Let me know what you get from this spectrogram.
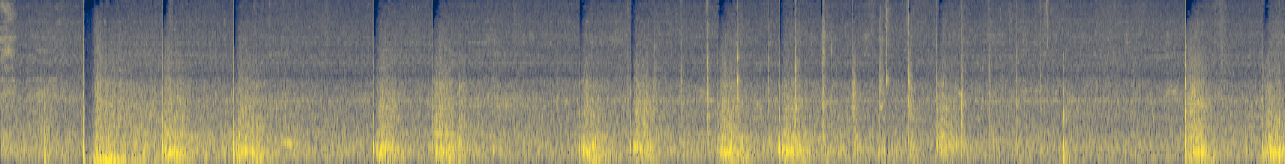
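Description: Aerial firework shells bursting, a deep boom every second or few seconds, each trailing off in an echo, with a quicker run of sharp pops partway through.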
